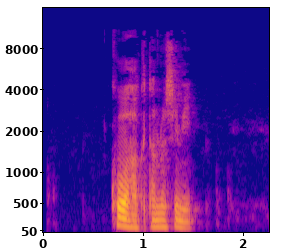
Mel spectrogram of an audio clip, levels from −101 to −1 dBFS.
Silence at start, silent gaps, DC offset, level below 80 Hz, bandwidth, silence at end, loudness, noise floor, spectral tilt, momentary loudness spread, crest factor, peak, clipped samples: 0.7 s; none; under 0.1%; -58 dBFS; 10.5 kHz; 0.75 s; -24 LUFS; -79 dBFS; -7.5 dB/octave; 11 LU; 22 dB; -4 dBFS; under 0.1%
